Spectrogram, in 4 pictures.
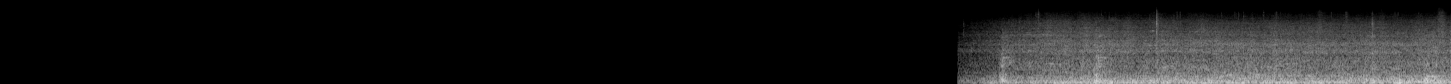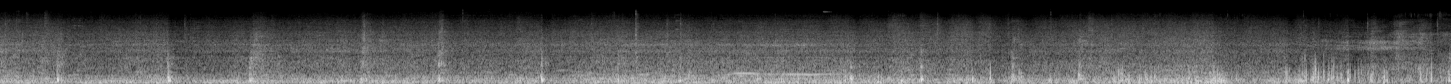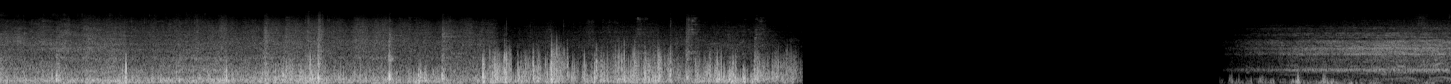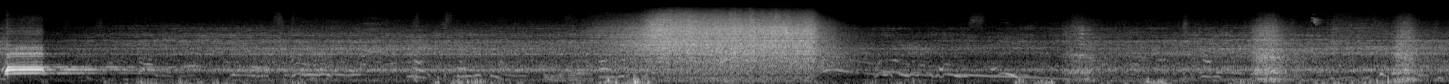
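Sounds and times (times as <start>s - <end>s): train wheels rumbling on track: 9.6s - 37.1s, 41.2s - 58.0s.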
